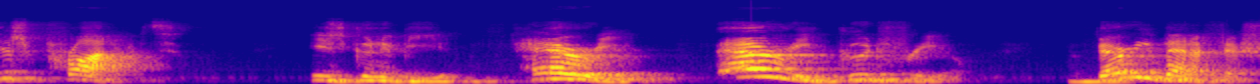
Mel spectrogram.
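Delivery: expressive salesman delivery, lively varied inflection. Pitching a product to Bill as an example, lively with inflection. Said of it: "I'm going to say that with inflection in my voice".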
